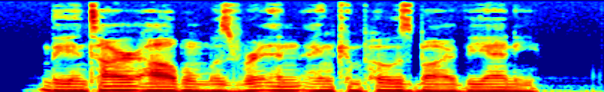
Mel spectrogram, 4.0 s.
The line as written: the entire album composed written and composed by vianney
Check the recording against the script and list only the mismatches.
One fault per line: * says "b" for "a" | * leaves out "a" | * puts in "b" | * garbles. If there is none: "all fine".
* says "was" for "composed"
